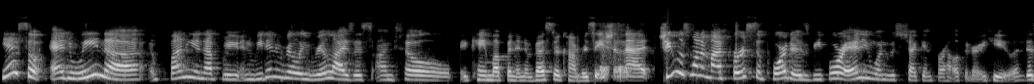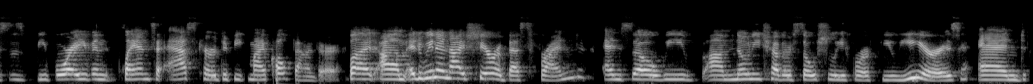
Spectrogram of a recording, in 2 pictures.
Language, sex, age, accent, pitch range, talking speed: English, female, 20-39, American, 205-240 Hz, 210 wpm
